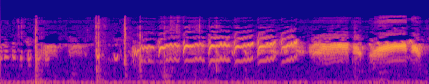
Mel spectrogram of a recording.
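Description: A Chinese hwamei pours out a loud, rich run of rapid slurred and warbled phrases after a few sharp opening notes, with nothing else in the background.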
